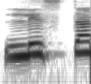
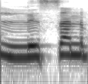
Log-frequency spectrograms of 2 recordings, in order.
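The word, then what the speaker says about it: listen: अब देखिए इसको भी लिस्टन नहीं पढ़ना है। यहां पर एस टी इ एन जब भी साथ में रहता है ना टी साइलेंट रहता है। लिसन पढ़ना है।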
